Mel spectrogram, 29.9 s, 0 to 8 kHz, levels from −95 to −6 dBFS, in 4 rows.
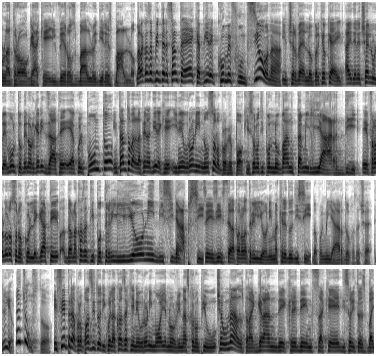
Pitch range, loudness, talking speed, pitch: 125-165 Hz, -15 LUFS, 205 wpm, 145 Hz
